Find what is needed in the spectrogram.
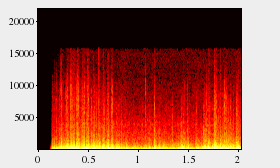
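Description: Wind buffeting the camera microphone: a loud, gusting low rumble.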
